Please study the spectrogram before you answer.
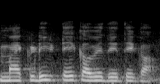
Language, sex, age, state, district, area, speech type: Marathi, male, 30-45, Maharashtra, Mumbai Suburban, urban, read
